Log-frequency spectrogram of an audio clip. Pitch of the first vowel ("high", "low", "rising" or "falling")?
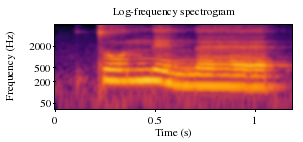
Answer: high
